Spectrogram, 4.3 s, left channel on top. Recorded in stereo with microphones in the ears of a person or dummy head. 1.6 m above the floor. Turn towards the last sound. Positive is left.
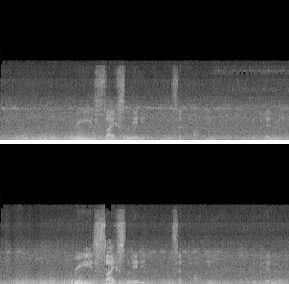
turn(degrees=-10)  # may be behind; listen again after turning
